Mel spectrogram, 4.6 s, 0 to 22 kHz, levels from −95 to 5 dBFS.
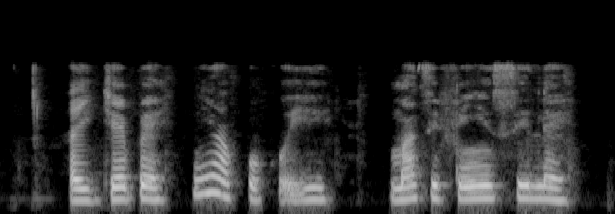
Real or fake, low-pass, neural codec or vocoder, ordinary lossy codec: real; 7.2 kHz; none; Opus, 64 kbps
